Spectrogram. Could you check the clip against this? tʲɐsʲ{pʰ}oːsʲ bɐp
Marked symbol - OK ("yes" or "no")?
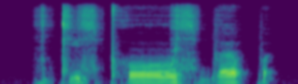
yes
